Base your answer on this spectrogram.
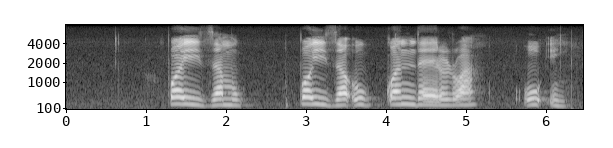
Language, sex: Venda, female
